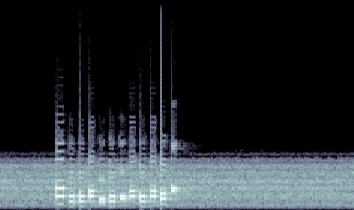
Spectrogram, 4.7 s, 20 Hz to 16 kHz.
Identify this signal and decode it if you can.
Multi-frequency trunk signalling (R1, as on North American trunks), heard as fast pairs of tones, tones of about 70 ms. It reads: KP 2291239295 ST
